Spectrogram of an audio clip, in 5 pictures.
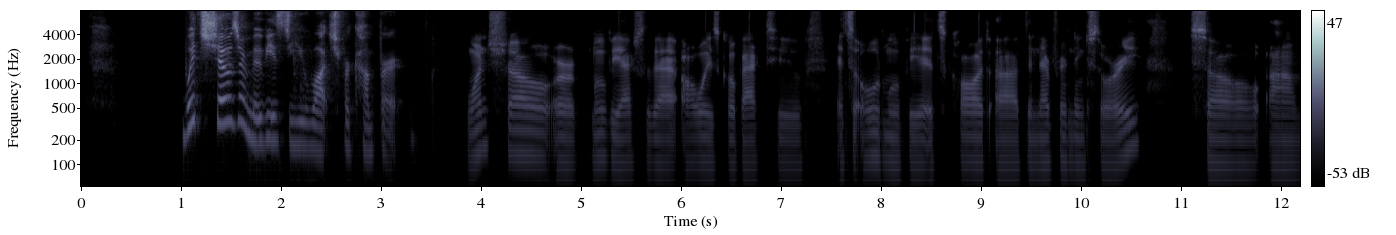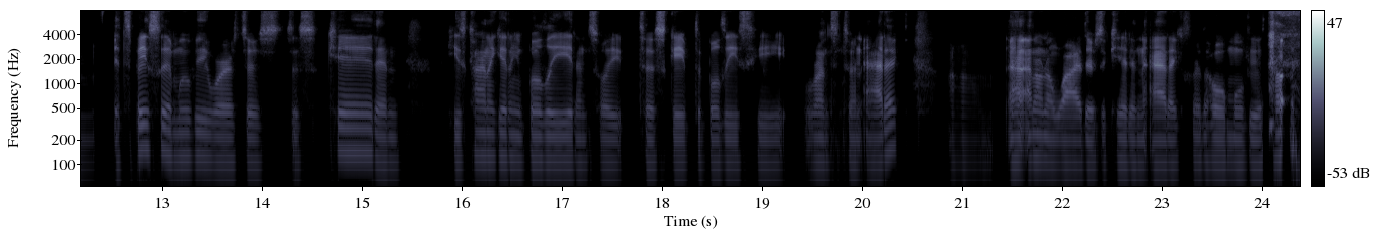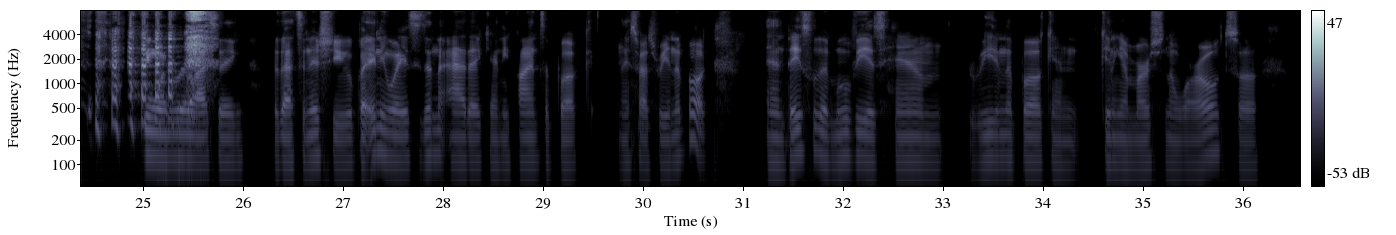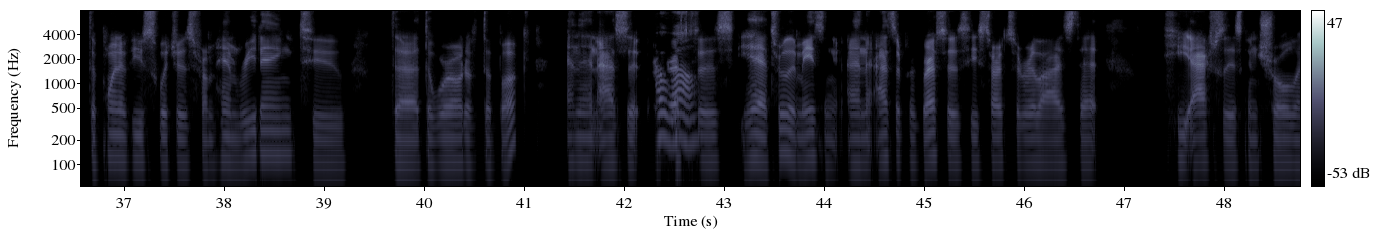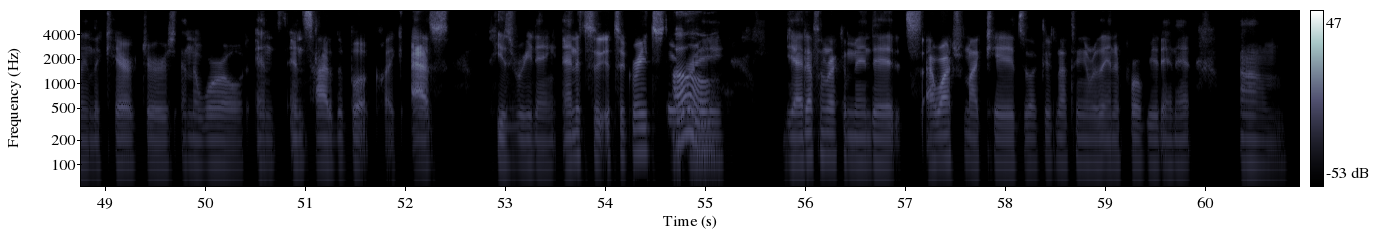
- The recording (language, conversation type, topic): English, unstructured, Which TV shows or movies do you rewatch for comfort?
- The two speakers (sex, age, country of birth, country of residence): female, 40-44, United States, United States; male, 40-44, United States, United States
- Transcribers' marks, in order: other background noise; tapping; chuckle; laugh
